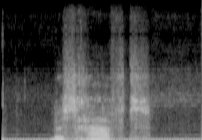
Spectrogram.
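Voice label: "beschaafd", Dutch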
